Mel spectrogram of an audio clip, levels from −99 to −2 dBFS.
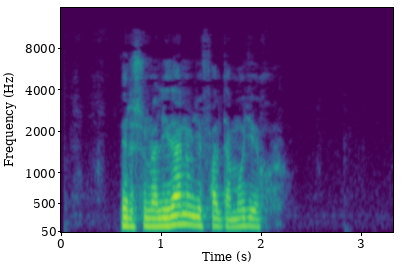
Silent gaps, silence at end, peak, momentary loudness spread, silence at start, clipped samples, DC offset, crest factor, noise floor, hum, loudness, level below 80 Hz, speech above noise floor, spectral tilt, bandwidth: none; 1.3 s; -4 dBFS; 9 LU; 0.6 s; under 0.1%; under 0.1%; 18 dB; -78 dBFS; none; -21 LUFS; -66 dBFS; 59 dB; -9 dB/octave; 7.4 kHz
